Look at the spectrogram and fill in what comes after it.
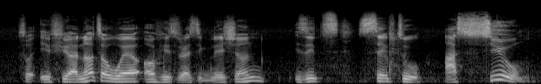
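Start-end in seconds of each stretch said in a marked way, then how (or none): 3.0-5.2 assume stressed hard, slow and drawn out. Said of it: "underline the word assume".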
